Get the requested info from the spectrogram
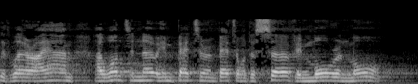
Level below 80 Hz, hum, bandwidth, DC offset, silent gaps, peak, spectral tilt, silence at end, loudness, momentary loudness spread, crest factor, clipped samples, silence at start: -54 dBFS; none; 8.8 kHz; under 0.1%; none; -6 dBFS; -5 dB/octave; 0.1 s; -21 LUFS; 6 LU; 14 dB; under 0.1%; 0 s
